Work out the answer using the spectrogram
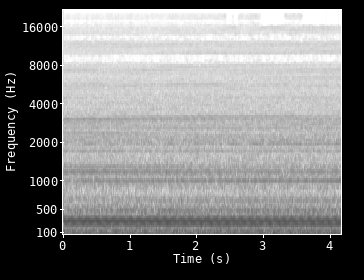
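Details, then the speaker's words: Goodman AC system on a no-cool call after a new single-pole contactor was fitted: loud steady hum with a coarse, labouring pulse, running rough and sounding like it's pumping hard; fan suspected, cause unconfirmed before gauges were fitted. "all right it just took off so that's a good start sounds a little rough though i'm being it's the fan i don't like something in there that sounds like it's pumping down"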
